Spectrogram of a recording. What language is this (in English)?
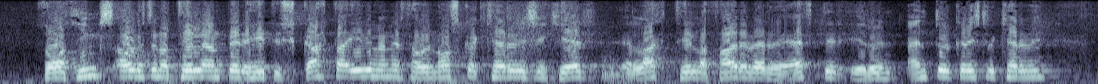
Icelandic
